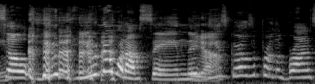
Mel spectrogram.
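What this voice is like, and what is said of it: New York Queens accent. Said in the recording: “that's my accent”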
